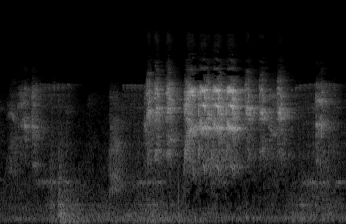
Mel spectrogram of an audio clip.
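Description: A sun conure gives harsh, raspy squawks and chattering bursts, loudest in a rapid run midway.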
